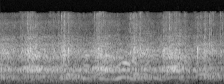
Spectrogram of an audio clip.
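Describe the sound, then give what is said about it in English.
A crowd of protesters chants outside a mosque in Derna, Libya, a week after a deadly flood, a loud, dense mass of voices in a continuous, rising and falling chant. “Crowds of people chanted and held banners outside the mosque”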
